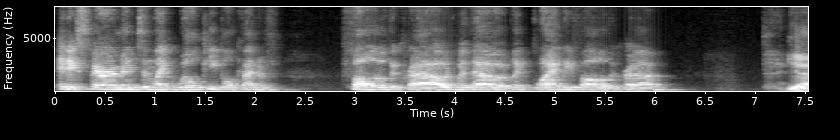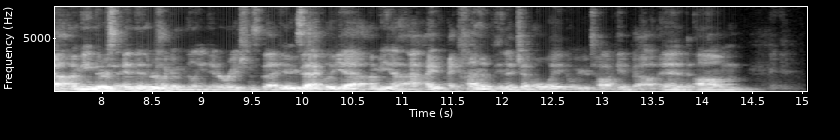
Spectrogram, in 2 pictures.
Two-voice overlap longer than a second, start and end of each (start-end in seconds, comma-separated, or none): none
